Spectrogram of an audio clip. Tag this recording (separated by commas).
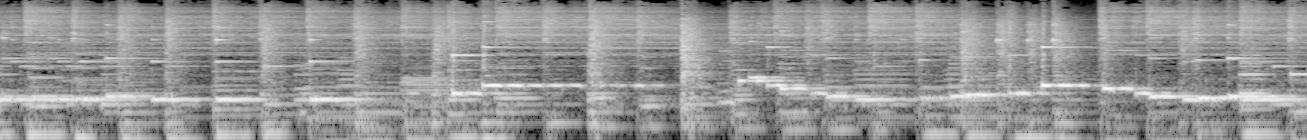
inside a small room, Music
